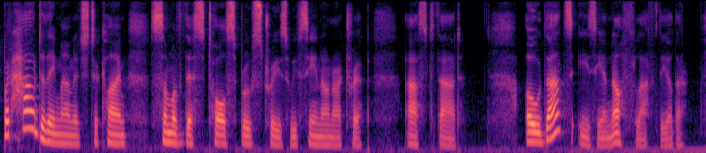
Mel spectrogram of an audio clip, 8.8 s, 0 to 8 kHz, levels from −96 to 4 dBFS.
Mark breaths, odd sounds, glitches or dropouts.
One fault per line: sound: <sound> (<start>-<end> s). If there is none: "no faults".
no faults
